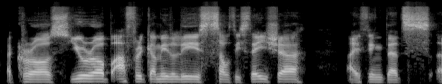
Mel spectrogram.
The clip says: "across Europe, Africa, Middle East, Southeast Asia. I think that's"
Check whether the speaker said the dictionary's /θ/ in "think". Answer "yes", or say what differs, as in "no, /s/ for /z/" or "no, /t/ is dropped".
yes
